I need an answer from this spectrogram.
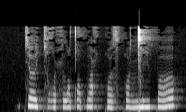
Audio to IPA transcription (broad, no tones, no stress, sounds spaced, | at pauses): c ɜ c ʁʷ ʌ ħ l ə tˤ ʌ b ʌ ħ qʷ ɜ z qʷ ʌ ŋ͡ǀ i p ʌ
